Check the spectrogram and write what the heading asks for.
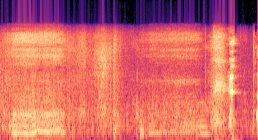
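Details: Snoring: a loud, rough, buzzing snore, then quieter breathy snoring and brief snorting sounds.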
